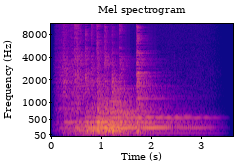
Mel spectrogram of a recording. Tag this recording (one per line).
metal
tapping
